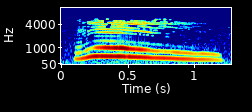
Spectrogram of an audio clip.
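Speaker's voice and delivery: high mock woo; imitating a crowd cheering a hold. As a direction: whoop like the whole arena. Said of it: "causes everyone to go".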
